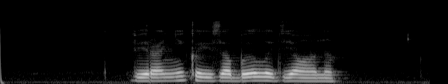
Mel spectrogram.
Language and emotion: Russian, neutral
